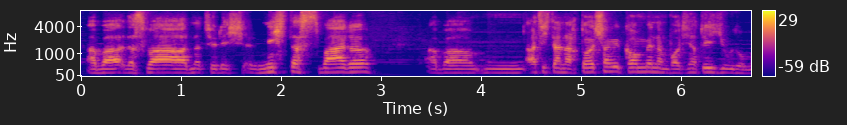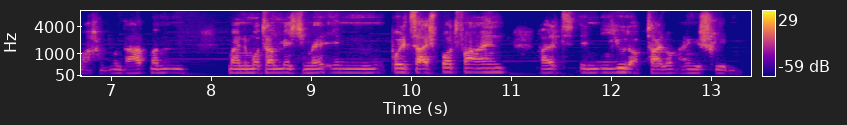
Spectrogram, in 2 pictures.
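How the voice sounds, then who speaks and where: A man's voice: medium pitch, little pitch movement, normal speed, faint music behind. A man in his fifties, raised between Italy and Germany, telling his story as an interview guest, rambling with many fillers and restarts. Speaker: kung fu teacher, guest. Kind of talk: casual interview talk.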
